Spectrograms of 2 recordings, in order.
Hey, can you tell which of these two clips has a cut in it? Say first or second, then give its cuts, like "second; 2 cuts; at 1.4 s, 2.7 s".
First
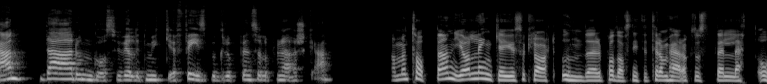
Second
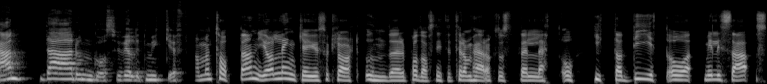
second; 2 cuts; at 1.8 s, 5.8 s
